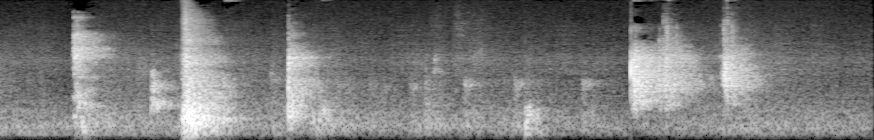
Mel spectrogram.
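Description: A refrigerator door shut with a thud about a second in, among several lighter knocks and handling sounds.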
